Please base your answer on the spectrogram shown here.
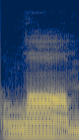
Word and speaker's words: lam: red, do the mantra lam. This is very powerful. It's pronounced It's spelled l a m, but it's pronounced l a u m.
